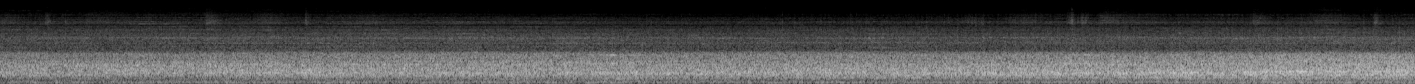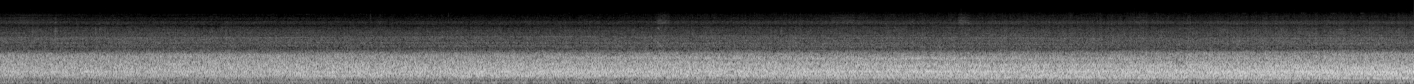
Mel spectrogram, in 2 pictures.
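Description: Train running on the rails: a steady noise that grows gradually louder.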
